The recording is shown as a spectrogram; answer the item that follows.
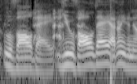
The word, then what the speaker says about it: Uvalde: Well, I mean, we made it American by pronouncing it like Texans, which is Uvaldi instead of Uvalde.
